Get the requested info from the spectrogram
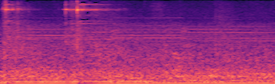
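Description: Two light metallic clinks, one at the start and one about half a second in, as a big steel fishing hook is handled and set at a bench vice, over a steady low hum.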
